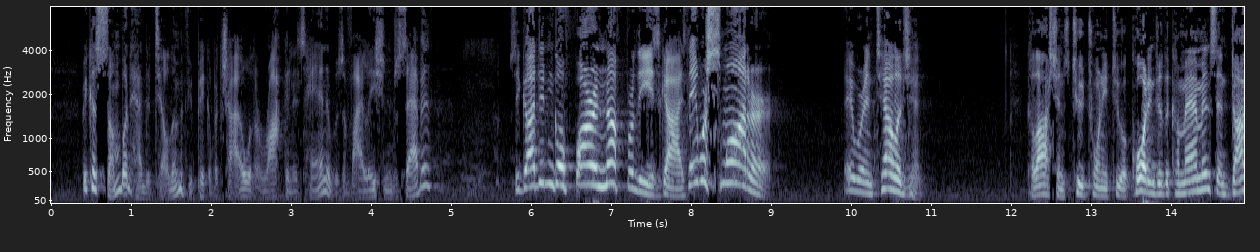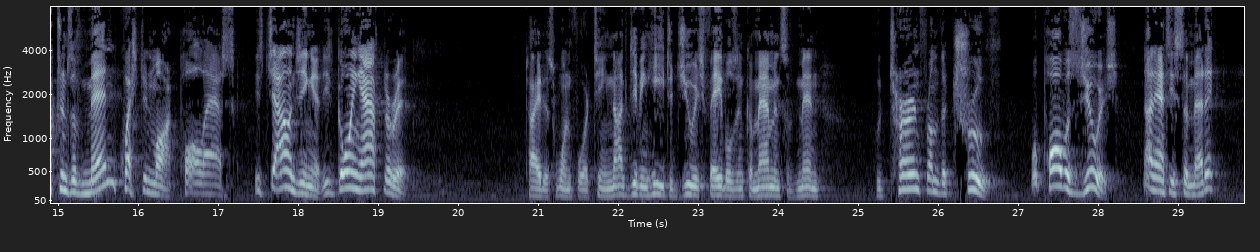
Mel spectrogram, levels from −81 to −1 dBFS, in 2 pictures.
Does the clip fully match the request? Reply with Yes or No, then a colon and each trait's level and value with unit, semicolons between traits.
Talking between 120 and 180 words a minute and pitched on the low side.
No: average, 175 wpm; medium, 165 Hz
